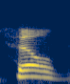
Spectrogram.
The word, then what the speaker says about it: Scelzi: Also, in the number 16 this year, you've got, am I pronouncing it right when I say Gio Scelzi? – It's Selzy, it? Gio Selzy.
